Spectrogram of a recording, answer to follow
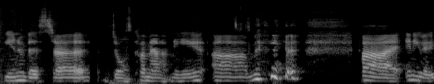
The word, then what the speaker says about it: Buena Vista: It is pronounced Buena Vista.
